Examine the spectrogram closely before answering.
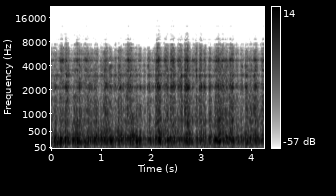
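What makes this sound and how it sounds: Two hands rapidly scratch and tap the surface of a round solid wooden plate with a rim groove, using fingertips and short nails. The result is a fast, continuous mix of raspy rubbing and dry woody taps with a warm mid-low tone and bright scratchy edges, holding a fairly steady loudness throughout.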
